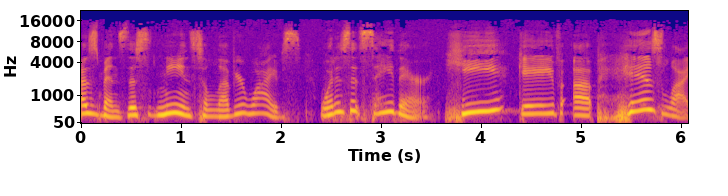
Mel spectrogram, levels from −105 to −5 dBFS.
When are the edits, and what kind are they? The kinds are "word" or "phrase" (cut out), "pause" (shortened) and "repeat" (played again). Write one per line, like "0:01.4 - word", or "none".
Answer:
0:02.3 - pause
0:03.6 - pause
